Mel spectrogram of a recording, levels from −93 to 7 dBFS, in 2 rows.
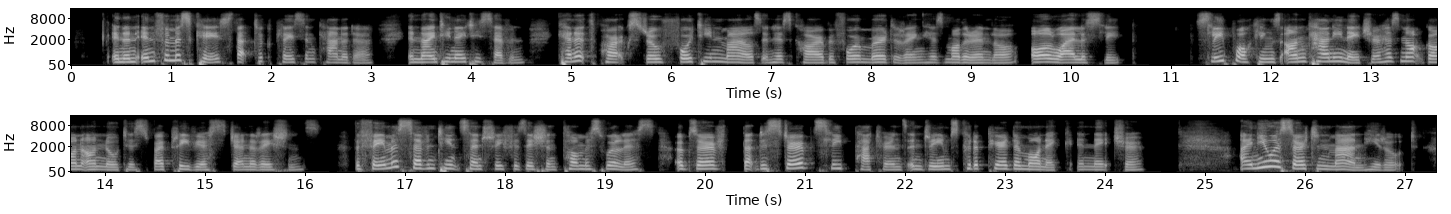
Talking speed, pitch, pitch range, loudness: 140 wpm, 205 Hz, 180-230 Hz, -24 LUFS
